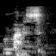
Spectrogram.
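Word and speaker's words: ます: importante recordar es que aunque la palabra dice más su y terminar con el sonido y esta última uno no se pronuncia únicamente decimos más entonces este verbo que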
